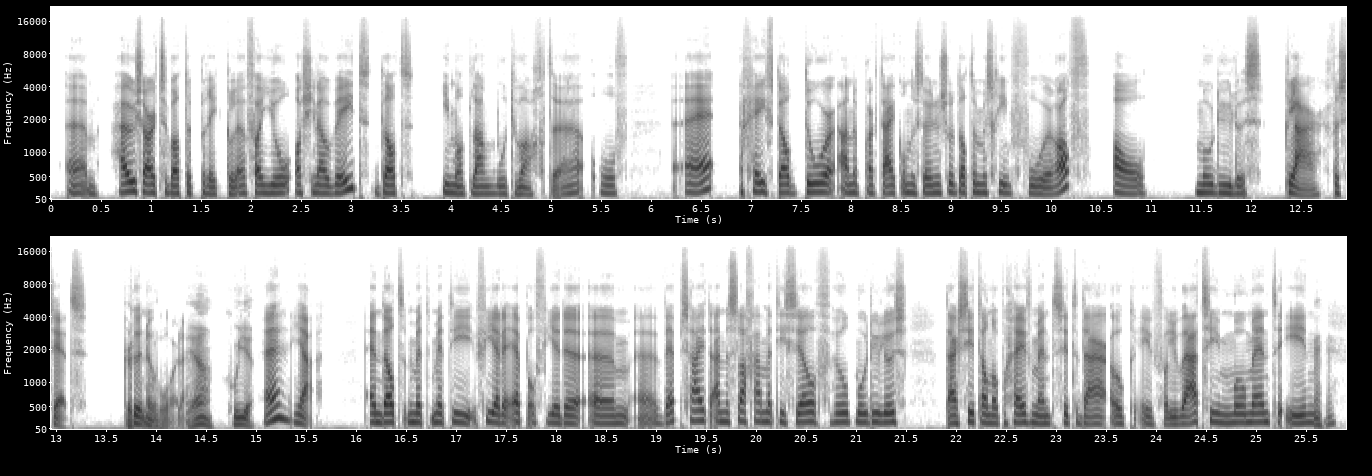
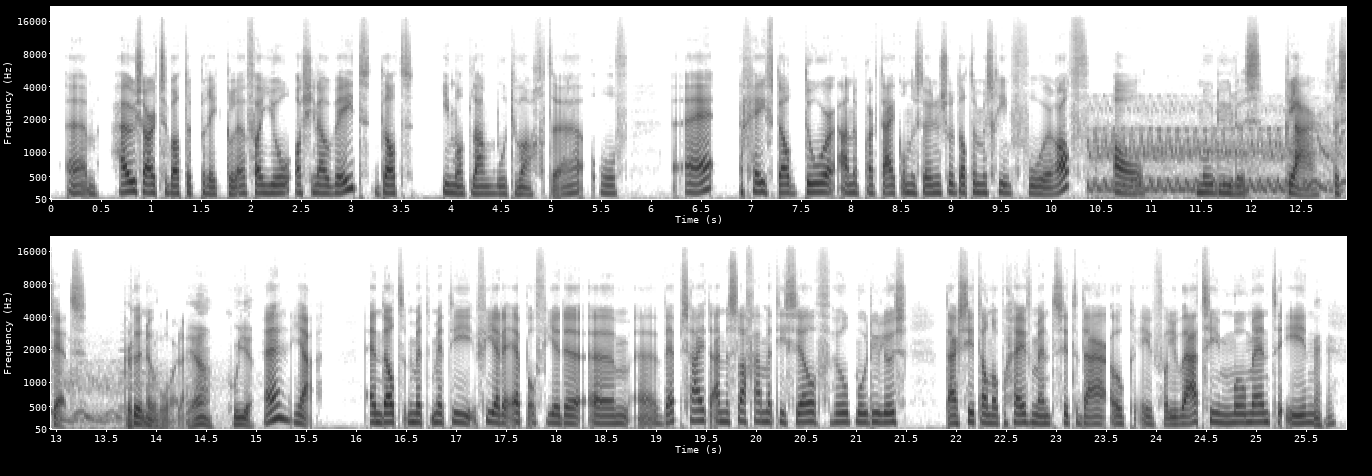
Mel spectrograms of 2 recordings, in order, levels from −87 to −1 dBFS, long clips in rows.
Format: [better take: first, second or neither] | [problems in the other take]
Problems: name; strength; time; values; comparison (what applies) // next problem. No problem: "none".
first | siren; noticeable; from 10 to 14 s; peak 8 dB below the speech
